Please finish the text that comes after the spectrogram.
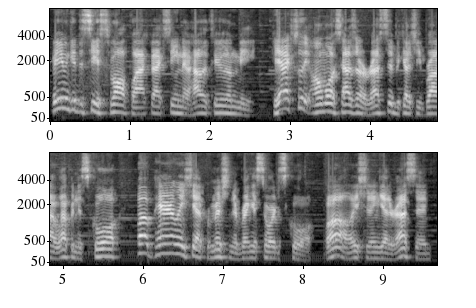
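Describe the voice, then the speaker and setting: A man's voice: mid-range voice, lively intonation, fast, hardly any pauses, a bit bright. A man narrating a scripted comedic video review in a playful, exaggerated way with jokey asides. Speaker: video game reviewer, channel host. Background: background music.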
